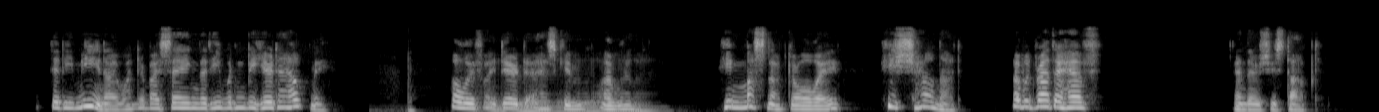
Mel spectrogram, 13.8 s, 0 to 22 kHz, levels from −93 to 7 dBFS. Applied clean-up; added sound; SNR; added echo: neural mask model DeepFilterNet 3.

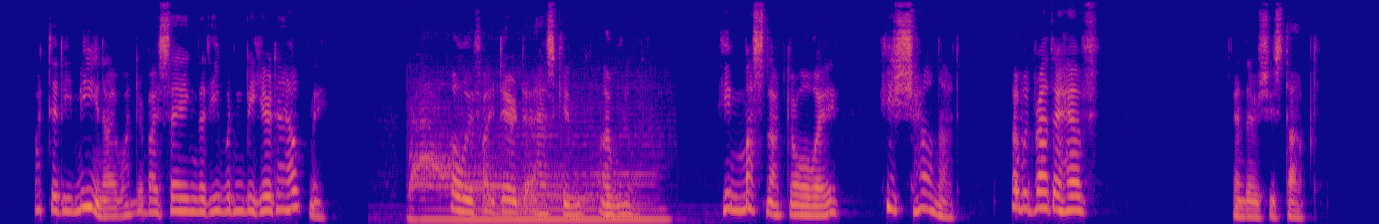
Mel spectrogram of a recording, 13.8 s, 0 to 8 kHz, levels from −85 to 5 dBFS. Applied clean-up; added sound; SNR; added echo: none; Musical instrument; 4 dB; none.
